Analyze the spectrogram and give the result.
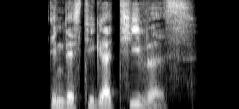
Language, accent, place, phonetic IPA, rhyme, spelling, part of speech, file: German, Germany, Berlin, [ɪnvɛstiɡaˈtiːvəs], -iːvəs, investigatives, adjective, De-investigatives.ogg
- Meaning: strong/mixed nominative/accusative neuter singular of investigativ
